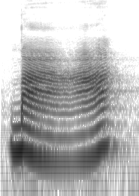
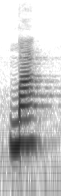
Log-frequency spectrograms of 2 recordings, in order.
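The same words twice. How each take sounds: First: The pitch dips low then rises. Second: The syllable is short and light, without set pitch. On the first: It means horse. "Ma means horse" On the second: It marks a question. "Ma is a question particle"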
